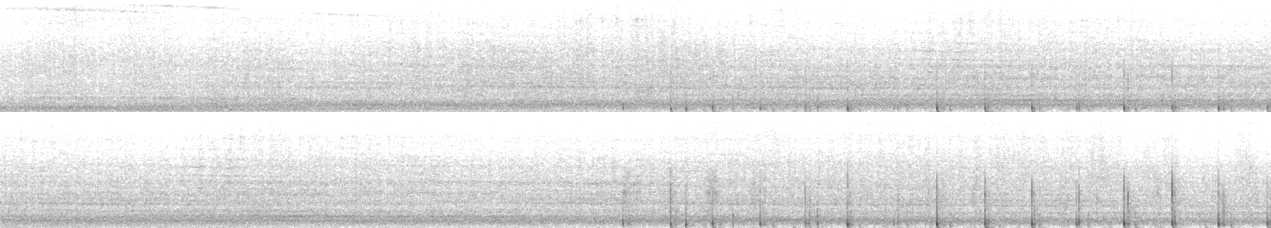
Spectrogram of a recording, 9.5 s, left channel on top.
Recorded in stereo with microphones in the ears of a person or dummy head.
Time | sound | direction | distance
4.7 | running footsteps | 40° right (ahead or behind) | ?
